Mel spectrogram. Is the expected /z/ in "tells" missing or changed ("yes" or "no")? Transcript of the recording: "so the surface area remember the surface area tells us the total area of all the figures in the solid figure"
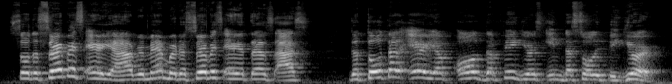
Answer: yes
